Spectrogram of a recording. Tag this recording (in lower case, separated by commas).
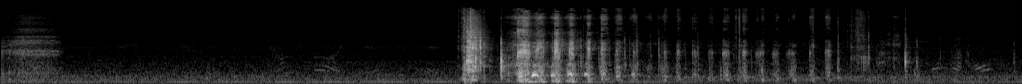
speech, inside a small room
